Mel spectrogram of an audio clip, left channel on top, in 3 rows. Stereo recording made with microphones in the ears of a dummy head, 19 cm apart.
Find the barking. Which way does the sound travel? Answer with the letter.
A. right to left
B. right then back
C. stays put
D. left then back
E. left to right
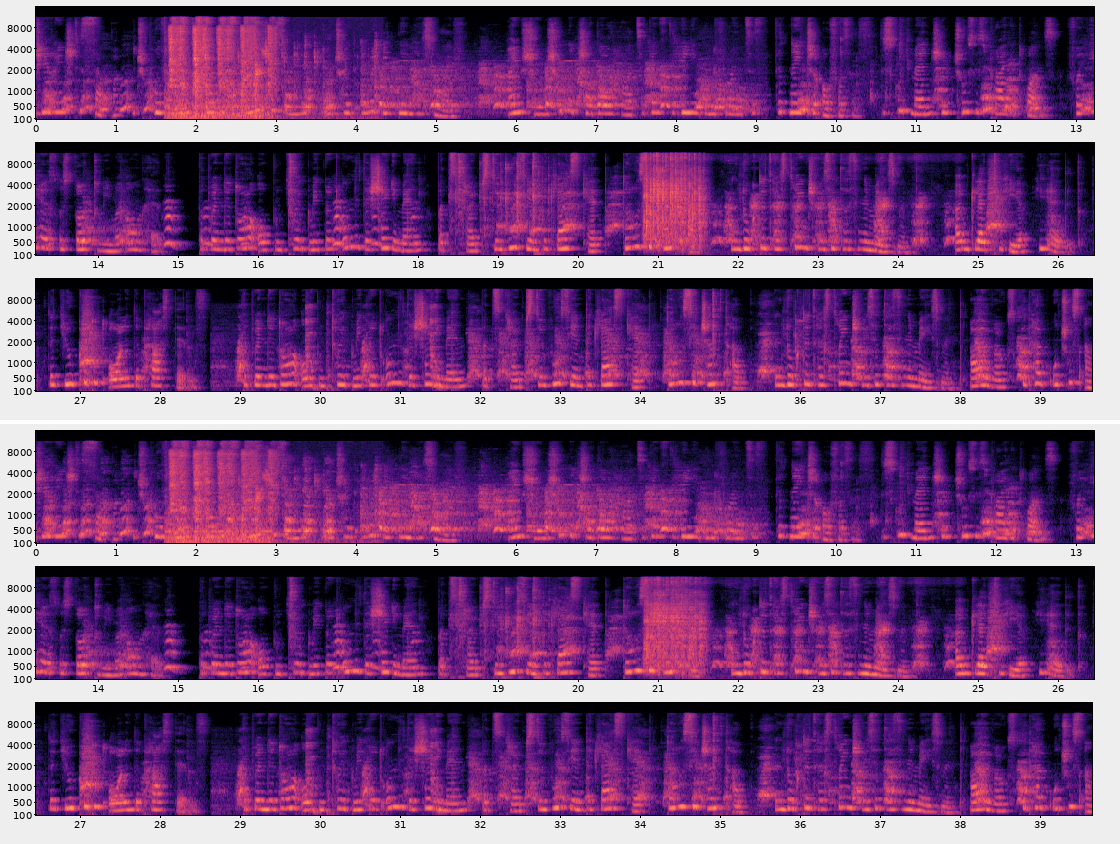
A.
